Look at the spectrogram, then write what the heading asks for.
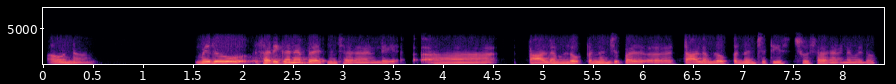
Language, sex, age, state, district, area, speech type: Telugu, male, 18-30, Telangana, Mahabubabad, urban, conversation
